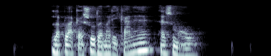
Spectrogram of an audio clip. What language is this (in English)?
Catalan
